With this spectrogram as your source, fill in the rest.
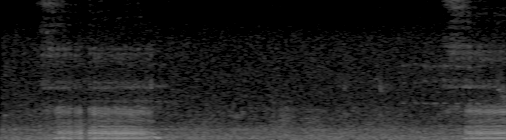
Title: WARNING..! This pug can snore man!! Cute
